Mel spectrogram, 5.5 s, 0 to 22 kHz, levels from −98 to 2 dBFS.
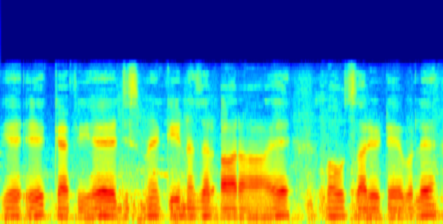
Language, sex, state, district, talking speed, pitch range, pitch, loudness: Hindi, male, Uttar Pradesh, Saharanpur, 150 wpm, 100-115 Hz, 110 Hz, -18 LUFS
